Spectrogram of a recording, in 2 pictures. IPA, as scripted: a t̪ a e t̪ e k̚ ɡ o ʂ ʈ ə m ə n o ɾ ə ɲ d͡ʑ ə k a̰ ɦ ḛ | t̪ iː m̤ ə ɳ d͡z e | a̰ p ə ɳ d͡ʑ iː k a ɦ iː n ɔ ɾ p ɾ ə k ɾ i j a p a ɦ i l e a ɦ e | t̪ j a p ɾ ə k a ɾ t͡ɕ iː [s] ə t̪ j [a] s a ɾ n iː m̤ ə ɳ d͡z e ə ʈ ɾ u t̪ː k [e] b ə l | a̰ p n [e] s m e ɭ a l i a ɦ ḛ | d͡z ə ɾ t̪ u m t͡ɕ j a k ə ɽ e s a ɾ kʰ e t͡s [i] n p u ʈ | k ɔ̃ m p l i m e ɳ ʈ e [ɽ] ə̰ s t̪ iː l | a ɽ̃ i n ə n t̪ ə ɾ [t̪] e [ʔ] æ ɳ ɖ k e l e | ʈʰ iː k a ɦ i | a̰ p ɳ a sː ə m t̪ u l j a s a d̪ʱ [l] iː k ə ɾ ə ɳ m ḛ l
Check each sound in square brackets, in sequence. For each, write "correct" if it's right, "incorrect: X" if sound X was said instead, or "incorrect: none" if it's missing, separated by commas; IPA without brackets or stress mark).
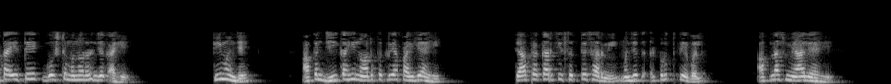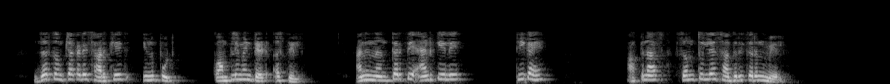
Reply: correct, incorrect: ə, correct, incorrect: a, correct, correct, correct, correct, incorrect: ɾ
